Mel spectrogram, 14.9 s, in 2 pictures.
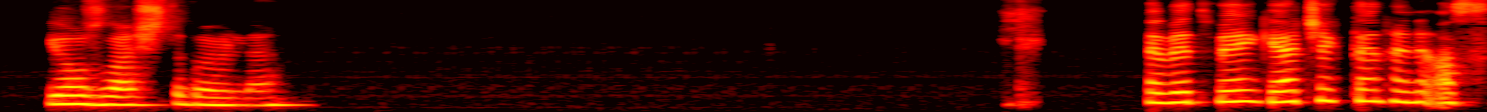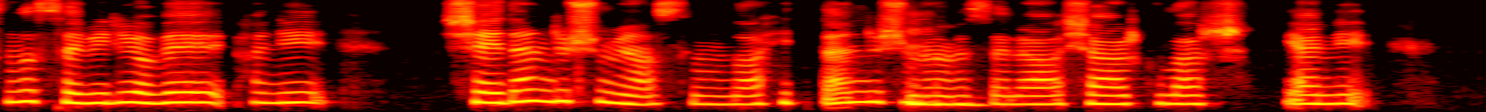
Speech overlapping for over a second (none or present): none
